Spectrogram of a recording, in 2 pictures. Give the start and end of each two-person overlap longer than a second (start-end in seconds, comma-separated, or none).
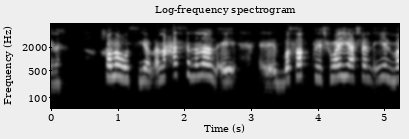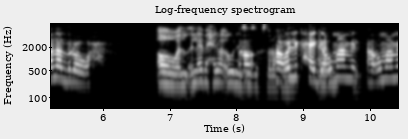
8.0-9.9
